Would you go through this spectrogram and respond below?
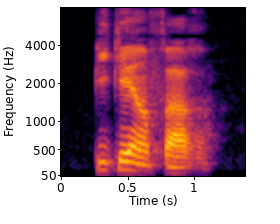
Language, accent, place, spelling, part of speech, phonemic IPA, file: French, France, Lyon, piquer un fard, verb, /pi.ke œ̃ faʁ/, LL-Q150 (fra)-piquer un fard.wav
- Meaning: to blush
